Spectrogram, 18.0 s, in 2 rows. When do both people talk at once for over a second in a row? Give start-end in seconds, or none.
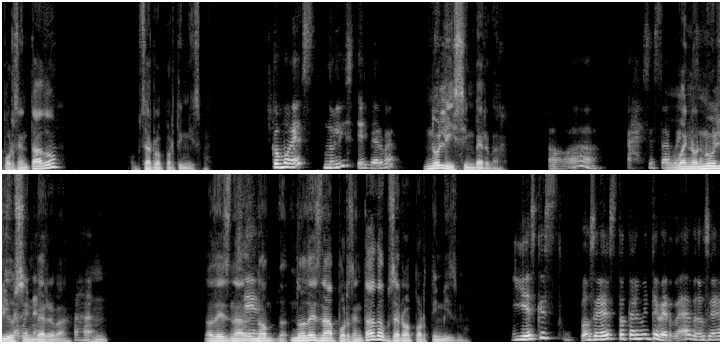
8.2-10.2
